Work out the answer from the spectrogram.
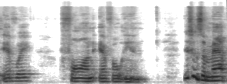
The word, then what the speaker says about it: Fon: The Ewe or Fawn language, EWE, pronounced Ewe, Fawn, F-O-N.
